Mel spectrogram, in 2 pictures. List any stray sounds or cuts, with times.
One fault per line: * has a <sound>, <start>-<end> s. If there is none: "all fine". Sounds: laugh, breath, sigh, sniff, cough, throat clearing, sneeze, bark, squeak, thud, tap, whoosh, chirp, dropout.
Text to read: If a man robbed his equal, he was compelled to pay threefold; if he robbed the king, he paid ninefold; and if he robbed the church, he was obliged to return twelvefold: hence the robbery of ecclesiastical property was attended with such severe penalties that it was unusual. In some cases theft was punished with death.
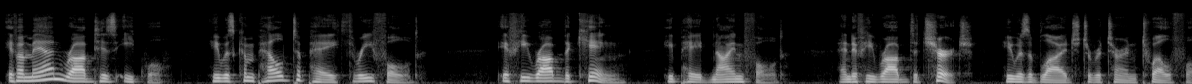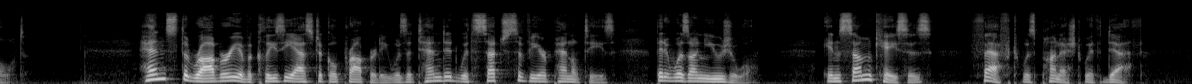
all fine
